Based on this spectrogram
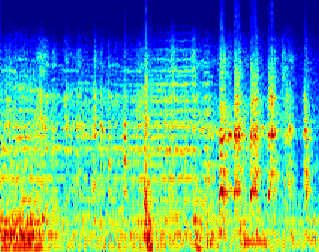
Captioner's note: Joe laughs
